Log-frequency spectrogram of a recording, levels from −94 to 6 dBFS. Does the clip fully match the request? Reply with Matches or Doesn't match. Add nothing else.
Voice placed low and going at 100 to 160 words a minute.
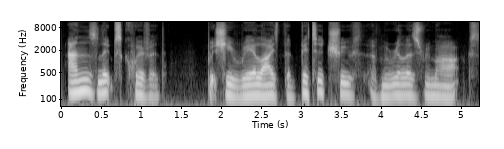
Matches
